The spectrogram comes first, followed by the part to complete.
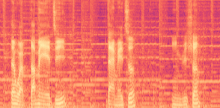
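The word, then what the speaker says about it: ダメージ: Then we have damage, English. I suspect the accent might be different in this case. Also notice the longer vowel, and yeah, the accent is on the me. So yeah, be careful.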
